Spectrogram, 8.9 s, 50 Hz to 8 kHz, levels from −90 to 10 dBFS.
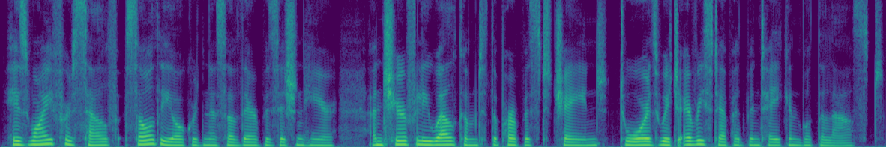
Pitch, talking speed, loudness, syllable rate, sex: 175 Hz, 175 wpm, -19 LUFS, 5.2 syllables/s, female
